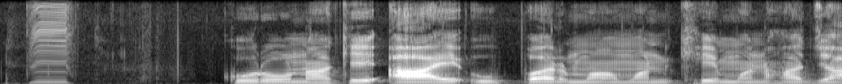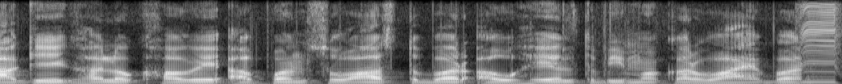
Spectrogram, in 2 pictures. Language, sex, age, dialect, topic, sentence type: Chhattisgarhi, male, 18-24, Eastern, banking, statement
